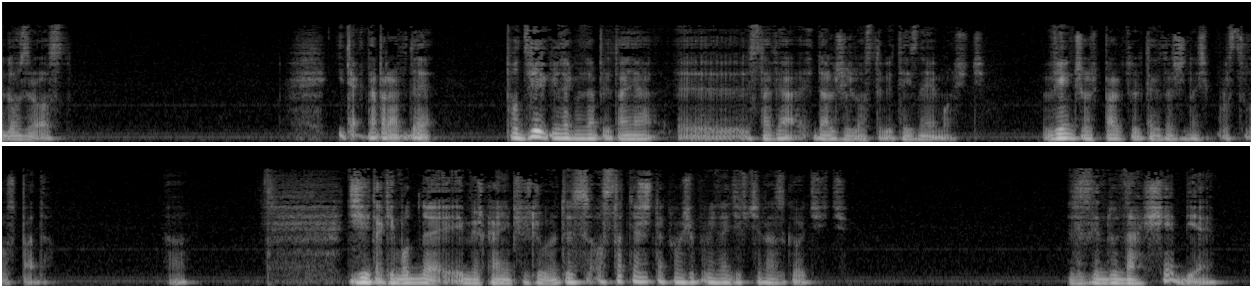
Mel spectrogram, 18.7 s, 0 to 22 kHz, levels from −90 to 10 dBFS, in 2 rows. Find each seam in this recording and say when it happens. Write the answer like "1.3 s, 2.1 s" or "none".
none

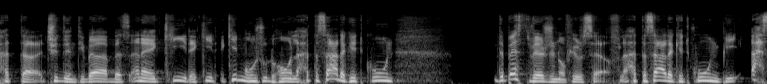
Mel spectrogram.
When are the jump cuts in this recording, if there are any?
2.1 s

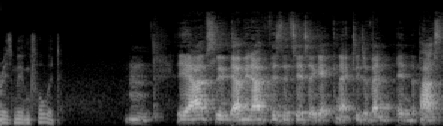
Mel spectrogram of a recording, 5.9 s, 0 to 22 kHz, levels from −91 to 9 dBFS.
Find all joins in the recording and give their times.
none

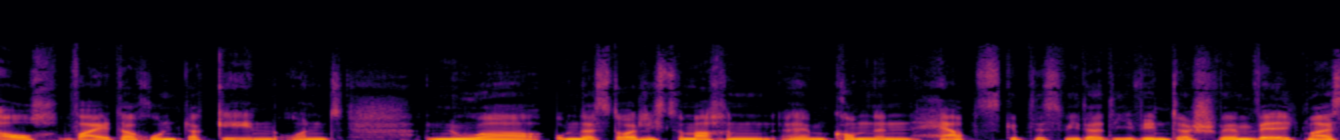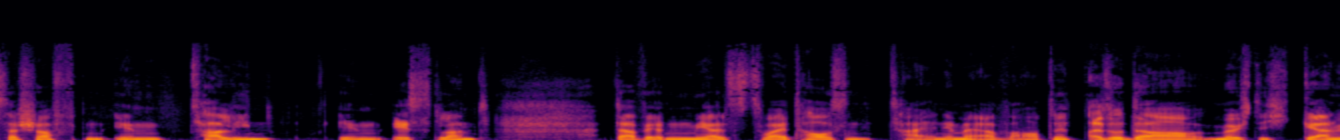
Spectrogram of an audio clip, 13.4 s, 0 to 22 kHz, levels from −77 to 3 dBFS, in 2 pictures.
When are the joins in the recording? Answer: 12.1 s

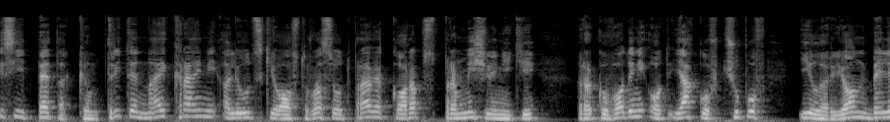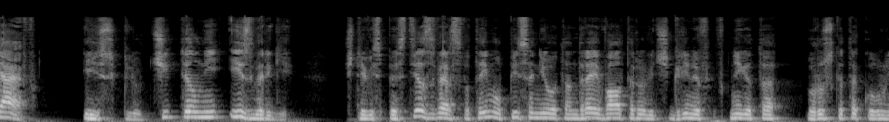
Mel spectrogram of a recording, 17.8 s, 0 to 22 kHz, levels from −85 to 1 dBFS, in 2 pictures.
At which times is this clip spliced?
none

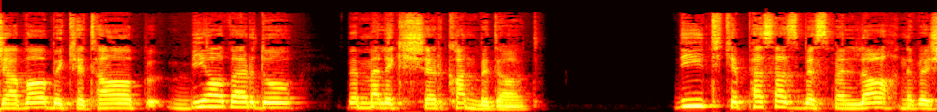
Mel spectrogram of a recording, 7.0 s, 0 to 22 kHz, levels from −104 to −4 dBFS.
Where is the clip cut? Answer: 4.9 s

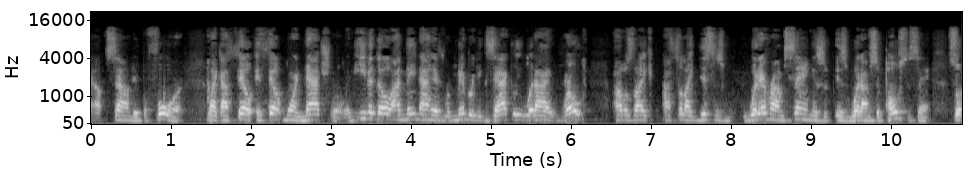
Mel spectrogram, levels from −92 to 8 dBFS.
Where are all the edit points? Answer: none

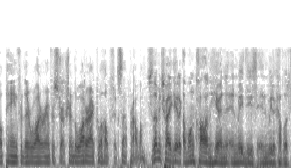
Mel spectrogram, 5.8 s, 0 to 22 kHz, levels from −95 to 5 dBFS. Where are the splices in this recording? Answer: 3.6 s

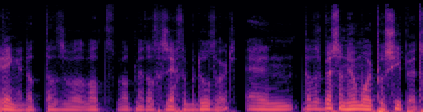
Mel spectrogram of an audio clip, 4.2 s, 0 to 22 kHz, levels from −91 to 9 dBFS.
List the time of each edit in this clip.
2.4 s

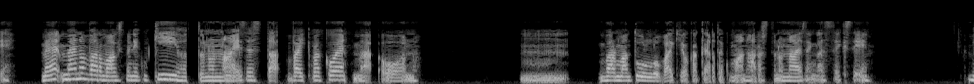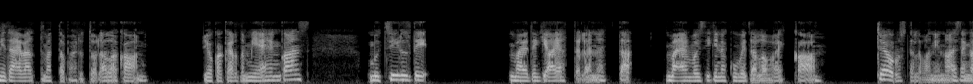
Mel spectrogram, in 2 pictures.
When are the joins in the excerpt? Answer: 3.4 s

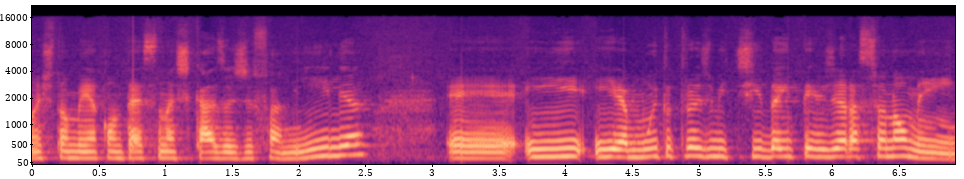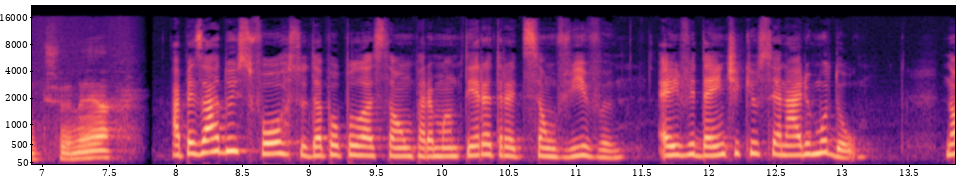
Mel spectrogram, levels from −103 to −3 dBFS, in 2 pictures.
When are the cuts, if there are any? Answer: none

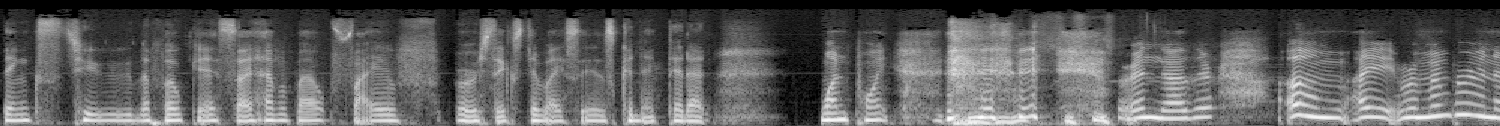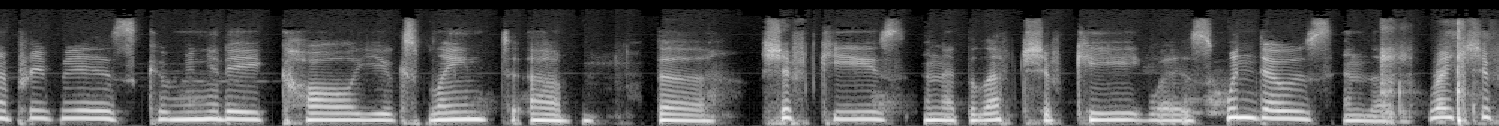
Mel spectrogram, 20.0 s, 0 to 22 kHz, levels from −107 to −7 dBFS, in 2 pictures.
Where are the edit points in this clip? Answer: none

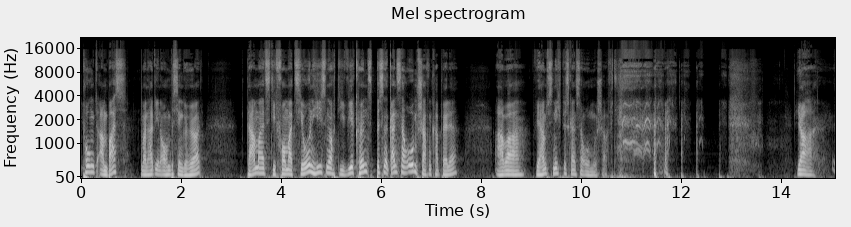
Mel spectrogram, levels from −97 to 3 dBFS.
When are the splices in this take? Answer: 9.0 s

